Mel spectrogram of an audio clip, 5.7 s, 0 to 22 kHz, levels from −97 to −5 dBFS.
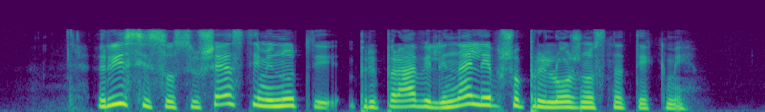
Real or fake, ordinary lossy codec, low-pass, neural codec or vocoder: real; none; 7.2 kHz; none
